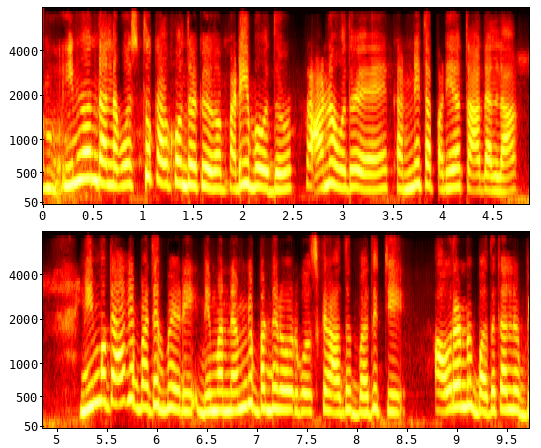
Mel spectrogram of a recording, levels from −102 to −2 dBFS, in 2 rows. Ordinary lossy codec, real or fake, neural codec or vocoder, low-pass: none; fake; codec, 16 kHz, 1 kbps, X-Codec, HuBERT features, trained on balanced general audio; 7.2 kHz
